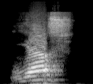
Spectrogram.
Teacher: با کو ظاہر کریں گے قلقلہ کی وجہ سے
